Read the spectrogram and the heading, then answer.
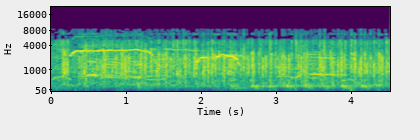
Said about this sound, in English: Fellas, I've never asked you this before, but if you enjoyed it, would you... Let's hear the applause from the orchestra here.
